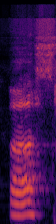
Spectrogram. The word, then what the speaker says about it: ous: ous o u s and this is pronounced just like the word us us these are pronounced the same us like the two of us u s and o u s for the suffix is pronounced us as well now let me write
